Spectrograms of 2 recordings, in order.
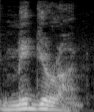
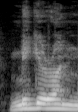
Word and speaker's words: Miguron: So like I said, this guy is made by, I believe it's pronounced MIGURON, MIGURON knives.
